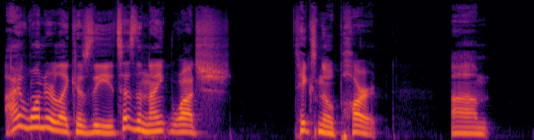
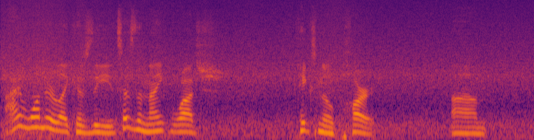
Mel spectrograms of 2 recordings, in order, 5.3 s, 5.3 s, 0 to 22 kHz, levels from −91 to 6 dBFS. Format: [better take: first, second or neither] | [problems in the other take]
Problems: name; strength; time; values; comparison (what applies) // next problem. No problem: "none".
first | hiss; loud; throughout; 8 dB below the speech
